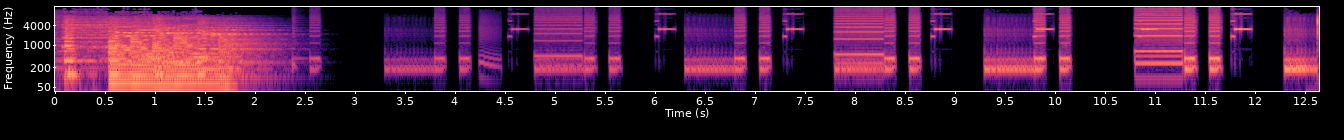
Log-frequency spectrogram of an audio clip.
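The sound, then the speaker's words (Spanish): A loud, dense burst of Blue's rival theme music from the first-generation Pokémon video game opens, then gives way to choppy, stuttering bursts of bright electronic tones separated by short silences, with no voices. “Esto fue el tema de Blue del juego de la primera generación de Pokémon, pero probablemente escucharon la versión modificada ya por ahí de la quinta, sexta generación.”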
